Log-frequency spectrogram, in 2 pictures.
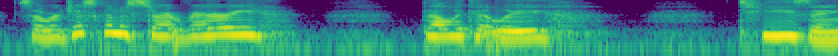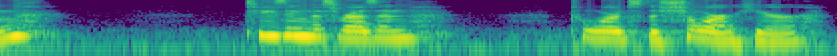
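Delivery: puffing and breathing heavily through every phrase. Narrating while working with resin: out of breath. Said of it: "I sound like I'm running a marathon".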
